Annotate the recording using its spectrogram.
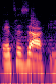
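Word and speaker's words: Ntozake: enough I can't think I forget how to pronounce it SN and tazaki and tazaki yes and so this is a mural that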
